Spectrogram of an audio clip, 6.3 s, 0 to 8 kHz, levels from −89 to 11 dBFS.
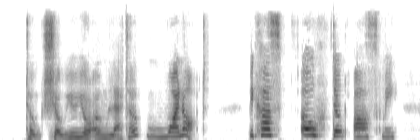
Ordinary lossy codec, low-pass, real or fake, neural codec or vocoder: AAC, 32 kbps; 7.2 kHz; real; none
